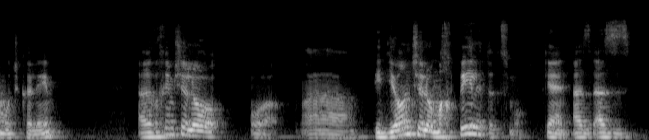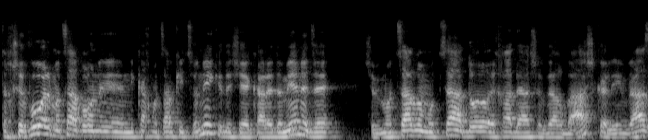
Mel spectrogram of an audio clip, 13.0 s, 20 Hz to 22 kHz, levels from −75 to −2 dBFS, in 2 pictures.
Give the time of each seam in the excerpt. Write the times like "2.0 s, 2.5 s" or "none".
1.2 s, 5.4 s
